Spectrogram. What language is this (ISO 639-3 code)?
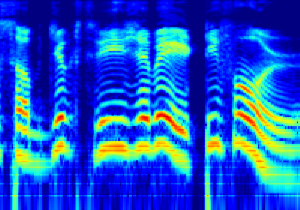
ben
